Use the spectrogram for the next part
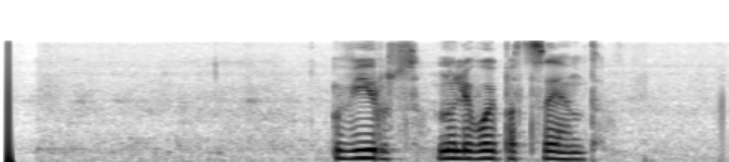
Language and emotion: Russian, neutral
